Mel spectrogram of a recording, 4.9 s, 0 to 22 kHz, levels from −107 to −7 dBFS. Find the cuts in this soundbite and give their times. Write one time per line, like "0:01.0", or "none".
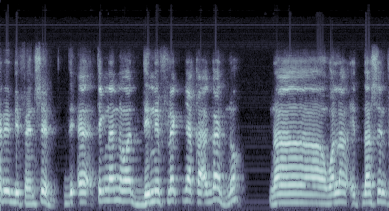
none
